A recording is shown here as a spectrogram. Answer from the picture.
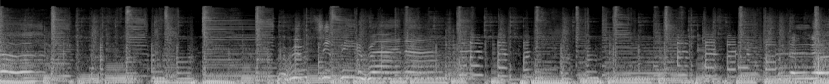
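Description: Live band playing an instrumental funk-rock groove: electric bass line and guitar over a steady drum beat, with a wavering melodic lead phrase about halfway through.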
